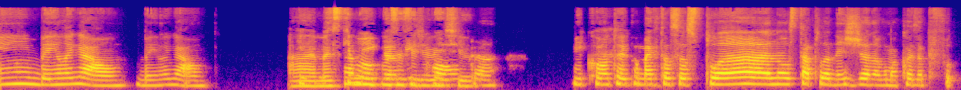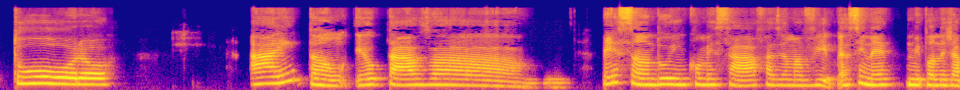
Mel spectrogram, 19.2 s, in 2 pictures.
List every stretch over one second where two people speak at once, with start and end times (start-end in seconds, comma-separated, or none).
3.0-4.8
